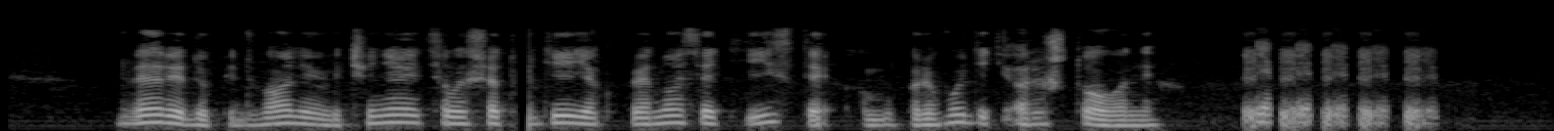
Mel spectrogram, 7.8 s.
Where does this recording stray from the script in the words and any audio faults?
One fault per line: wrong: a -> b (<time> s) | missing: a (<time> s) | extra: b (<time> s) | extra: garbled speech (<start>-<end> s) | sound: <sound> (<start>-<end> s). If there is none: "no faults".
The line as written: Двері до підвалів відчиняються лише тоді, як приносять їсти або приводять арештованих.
sound: dropout (2.6-2.6 s)
sound: laugh (6.2-7.2 s)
